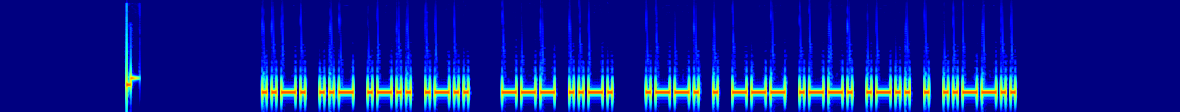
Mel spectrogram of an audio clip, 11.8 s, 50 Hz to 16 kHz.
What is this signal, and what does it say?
Morse code, heard as a keyed tone, about 25 wpm, 700 Hz. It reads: FULL OF PEOPLE?
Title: Sentences from Top 1000 Words - Review Part 3 - 25wpm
